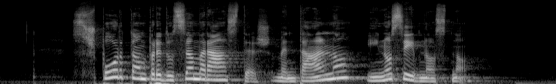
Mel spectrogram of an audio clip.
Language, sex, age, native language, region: Slovenian, female, 50-59, Slovenian, Gorenjska region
